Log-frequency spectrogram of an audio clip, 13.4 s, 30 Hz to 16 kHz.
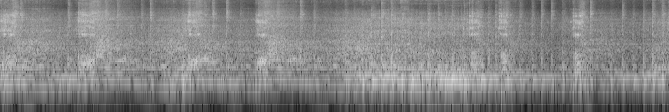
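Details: Suzuki Bravo (RC100) two-stroke after carburetor service and combustion chamber cleaning, revving up and down: rough rattle growing with revs; mechanic says connecting rod (stang seher) is knocking, replacement recommended, not yet done.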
